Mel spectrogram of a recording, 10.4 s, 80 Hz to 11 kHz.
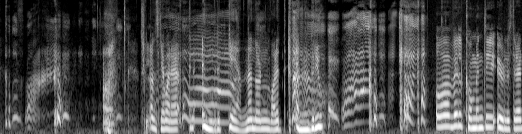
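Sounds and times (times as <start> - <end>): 
baby crying: 0.0 - 2.4, 3.2 - 8.6
speech: 2.9 - 6.7, 8.7 - 10.4.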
